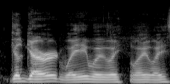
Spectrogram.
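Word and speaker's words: Gil Gerard: Gil Garard même qu'on le prononce. Oui Gil Garard.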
